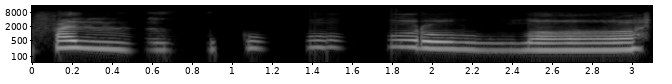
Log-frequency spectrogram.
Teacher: Oke, yang ini jangan fadur huruf dal kan dia enggak masuk huruf qalqalah ya. Nah, huruf dal itu mengalir suaranya.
